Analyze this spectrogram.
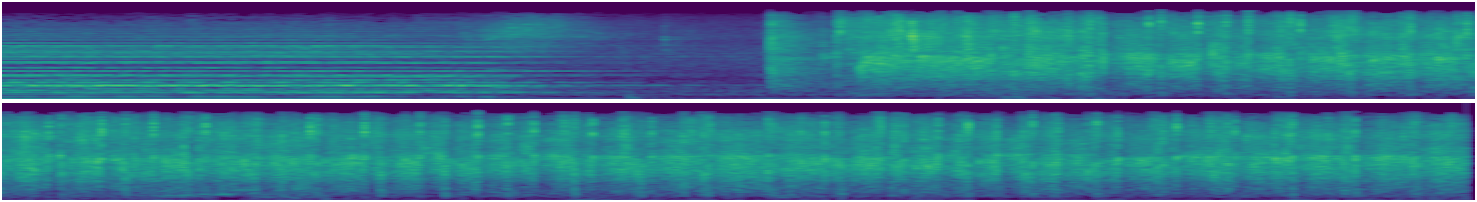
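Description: The last held chord of a choir song with solo violin fades out about three seconds in. About a second later the audience breaks into steady applause.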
